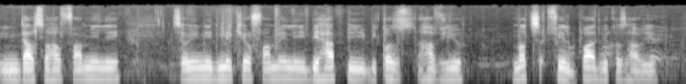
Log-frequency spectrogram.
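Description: A man's medium-pitched voice in a Moroccan accent, monotone and flat, at a moderate pace amid noticeable background noise. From Western Sahara, Morocco. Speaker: migrant. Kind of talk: interview. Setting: outdoors. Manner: halting.

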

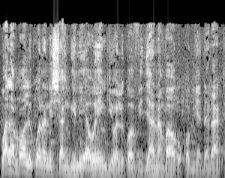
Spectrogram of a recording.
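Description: Over noticeable background noise, a man talks at a very fast pace with a medium pitch. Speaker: community group chairman, former gang member. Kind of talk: interview testimony.

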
